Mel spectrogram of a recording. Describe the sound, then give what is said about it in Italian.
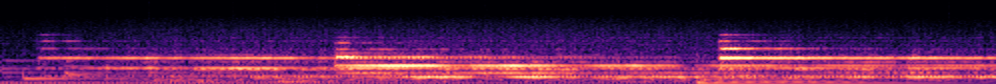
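Church bells from the film Street Angel, set in Naples, ring out in slow succession, each new stroke layering over the lingering hum of the last, producing a loud, resonant wash of overlapping tones with no voices. “Il suono di queste campane viene invece dal film Street Angel, tradotto in italiano come L'angelo della strada.”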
